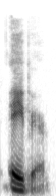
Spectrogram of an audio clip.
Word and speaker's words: Hebert: so to be clear my last name is actually spelled Hebert there's no first R okay and yes it's pronounced a bear all right let's go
